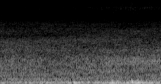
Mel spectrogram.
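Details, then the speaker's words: 2010 Chevrolet Avalanche V8, 130k miles, idling warm. Low, even rumble with no ticking, missing, shaking or tailpipe quiver, despite these engines being known for ticking. "it's been idling it is not ticking we all know these Motors are famous for the tick"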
